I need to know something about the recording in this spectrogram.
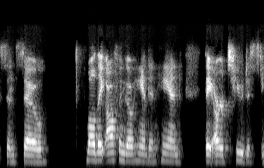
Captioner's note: none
